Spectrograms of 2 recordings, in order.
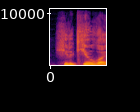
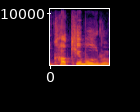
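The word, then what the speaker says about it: Харків: 예, 히르키우가 이게 카키브를 갖다가 히르키우라고 그러더라고요. 그죠? 미국식 발음은 카키브인데 이게 히르키우.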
